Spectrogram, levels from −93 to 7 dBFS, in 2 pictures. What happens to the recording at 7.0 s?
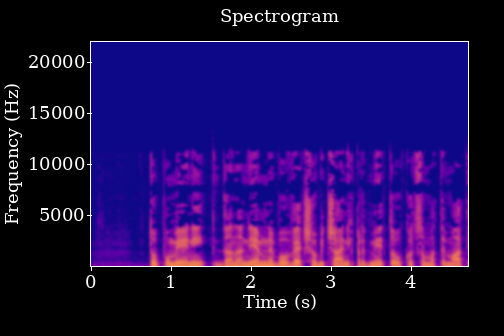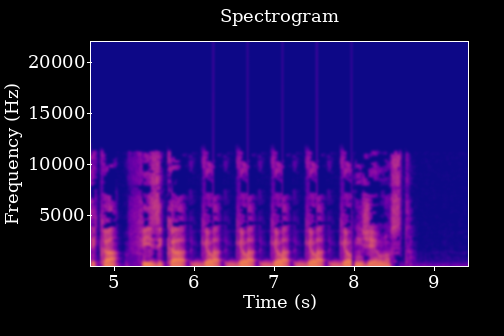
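At 7.0 s the speech is caught in a stutter. Just after "kot so matematika fizika", a fragment of about 0.43 s starts repeating exactly, back to back, from 6.24 s to 7.97 s, heard four times in a row. The speech that should have filled those 1.7 seconds never arrives. This broken-record loop is likely a stalled player, encoder or stream that kept sending the last chunk it held until it recovered.

The same moment also carries a muffled, smeared texture. Nothing is heard above about 11.6 kHz, and two different kinds of compression artefacts sit on top of each other. This points to transcoding between lossy codecs, likely a low-bitrate MP3 re-encoded to AAC-LC at around 32 kbit/s. The second encoder spends its limited bits reproducing the first one's damage, adds its own, and keeps the lower bandwidth limit.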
